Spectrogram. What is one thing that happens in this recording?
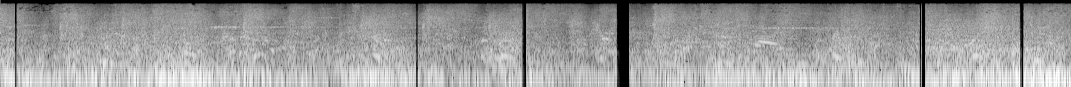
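Magic blasts and clashing hits crackle and whoosh in a hectic fight.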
